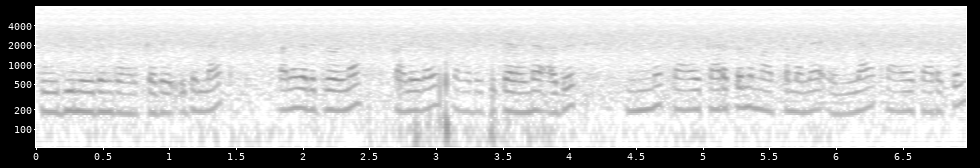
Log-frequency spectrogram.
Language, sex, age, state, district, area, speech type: Malayalam, female, 30-45, Kerala, Kottayam, rural, spontaneous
